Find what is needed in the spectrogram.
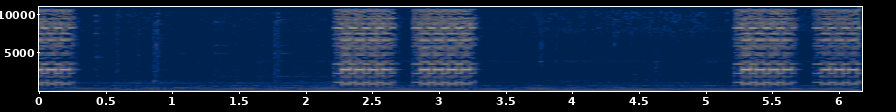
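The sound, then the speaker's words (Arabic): A reception desk telephone rings in repeated short double bursts, bright electronic trills separated by pauses, over a constant low background hum. “لقيت التليفون بتاع الاستقبال بيرن، مش عارف ليه.”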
